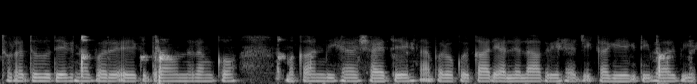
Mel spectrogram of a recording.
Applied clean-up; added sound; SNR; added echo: neural mask model Resemble Enhance denoiser.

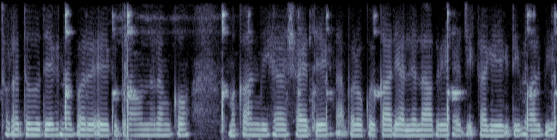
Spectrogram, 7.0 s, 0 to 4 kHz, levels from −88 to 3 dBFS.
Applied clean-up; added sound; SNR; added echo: neural mask model RNNoise.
